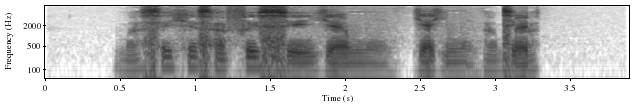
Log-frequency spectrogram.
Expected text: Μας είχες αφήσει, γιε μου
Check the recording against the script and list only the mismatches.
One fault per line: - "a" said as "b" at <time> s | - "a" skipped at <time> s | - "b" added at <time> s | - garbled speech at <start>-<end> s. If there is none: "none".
- garbled speech at 2.5-3.3 s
